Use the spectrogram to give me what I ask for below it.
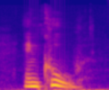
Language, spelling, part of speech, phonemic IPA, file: Swedish, ko, noun, /kuː/, Sv-ko.ogg
- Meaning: 1. cow; female cattle 2. a female member of a number of other species, such as moose and reindeer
